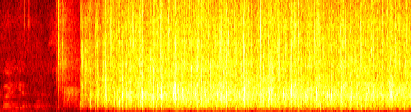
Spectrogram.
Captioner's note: applause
